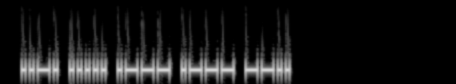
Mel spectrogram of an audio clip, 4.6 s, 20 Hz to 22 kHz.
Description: Morse code, heard as a keyed tone, about 30 wpm, 700 Hz. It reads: F5JJZ
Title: DXCC-100 Call Signs - 5 Characters - Repeated 3x - 30wpm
